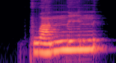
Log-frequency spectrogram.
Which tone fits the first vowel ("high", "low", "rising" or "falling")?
rising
